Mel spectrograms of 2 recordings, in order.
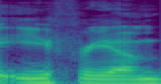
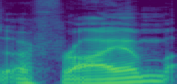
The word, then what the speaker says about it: Ephraim: In America we say Ephraim, but it's actually pronounced Ephraim.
